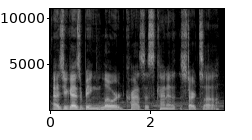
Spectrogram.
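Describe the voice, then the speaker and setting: A man with a gravelly edge and a middle-range voice narrates a tabletop game as its game master. He improvises in a halting way over faint background music. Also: medium pitch, completely flat delivery, a bit bright.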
